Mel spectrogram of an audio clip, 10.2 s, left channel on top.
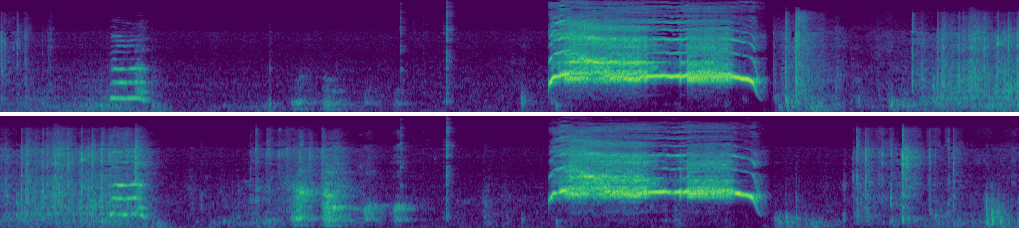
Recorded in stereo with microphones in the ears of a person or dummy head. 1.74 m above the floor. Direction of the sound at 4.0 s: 5° right (ahead or behind).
